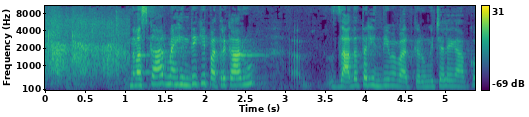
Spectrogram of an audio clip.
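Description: A young woman speaks calmly into a microphone in a large hall.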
